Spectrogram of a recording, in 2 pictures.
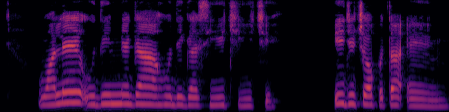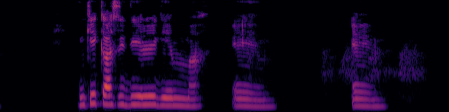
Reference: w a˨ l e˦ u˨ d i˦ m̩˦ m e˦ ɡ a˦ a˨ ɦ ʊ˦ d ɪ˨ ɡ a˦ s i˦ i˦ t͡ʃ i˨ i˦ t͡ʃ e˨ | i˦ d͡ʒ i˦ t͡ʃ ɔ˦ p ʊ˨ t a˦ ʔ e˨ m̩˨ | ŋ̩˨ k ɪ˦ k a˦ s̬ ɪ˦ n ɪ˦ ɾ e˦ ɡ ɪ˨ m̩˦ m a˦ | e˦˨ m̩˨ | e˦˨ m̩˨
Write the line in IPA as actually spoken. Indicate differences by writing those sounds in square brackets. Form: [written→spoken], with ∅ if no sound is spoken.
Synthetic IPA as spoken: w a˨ l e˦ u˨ d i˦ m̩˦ m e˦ ɡ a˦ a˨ ɦ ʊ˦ d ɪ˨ ɡ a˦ s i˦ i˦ t͡ʃ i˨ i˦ t͡ʃ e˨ | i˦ d͡ʒ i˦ t͡ʃ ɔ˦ p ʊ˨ t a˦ ʔ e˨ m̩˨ | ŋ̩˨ k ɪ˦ k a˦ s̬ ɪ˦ [n→d] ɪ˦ ɾ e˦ ɡ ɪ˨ m̩˦ m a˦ | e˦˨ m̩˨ | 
